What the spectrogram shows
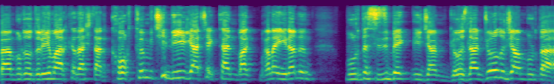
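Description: A woman's voice: high-pitched, very fast, fairly bright tone. A woman voicing an anxious, whiny boy who keeps protesting and wants to go home. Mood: worried.

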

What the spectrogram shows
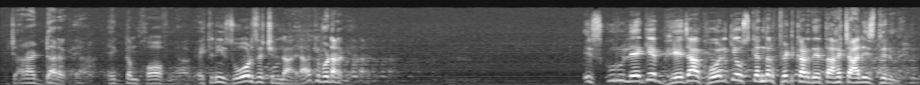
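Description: A man preacher delivering a sermon, emphatic and repetitive, often shouting and calling for responses. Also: sits high, animated, moderate pace, pauses often, slight background noise.

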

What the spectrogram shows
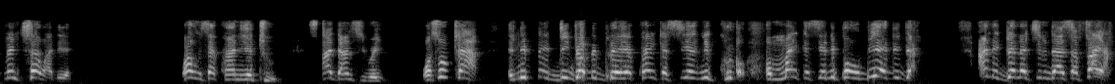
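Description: A woman preaching a sermon with a Ghanaian accent, emotional, at times crying out and slipping English phrases into her preaching. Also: high voice. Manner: emotional, rising to cries and shouts, mixing English into Twi preaching.

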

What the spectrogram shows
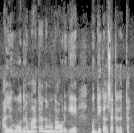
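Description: A man's voice: a little high, steady tone, rapid-fire, dark tone, dull audio, close to an everyday voice. A man voicing a protective ghost father in a cartoon, reassuring in a North Karnataka Kannada accent. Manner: reassuring, firm.

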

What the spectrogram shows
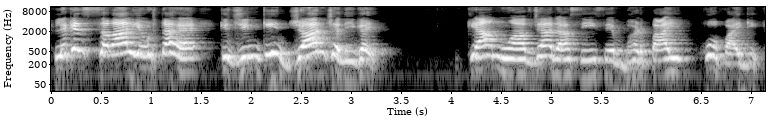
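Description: A woman's voice: high voice, animated, slow pace, bright, forceful tone, echoey room. A young woman in her twenties presenting a news report to camera in a small studio, earnest and questioning. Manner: earnest, questioning, with open hand gestures. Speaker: news anchor.

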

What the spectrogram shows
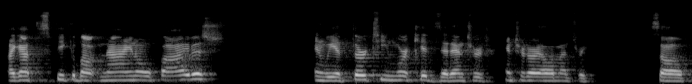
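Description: A man with a high-pitched voice talks through a face mask, slightly muffled. He gives an informal welcome-session presentation to families as a school supervisor. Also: a bit bright. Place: indoor school room, standing before a presentation screen.

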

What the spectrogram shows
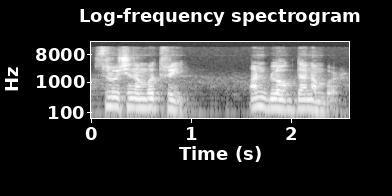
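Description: A man with a mid-range voice briskly reads a scripted tech tutorial as its presenter, delivering step-by-step instructions in short, separated phrases.

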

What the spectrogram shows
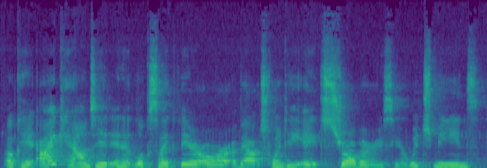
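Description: A woman's voice: a little high, normal speed. A woman hosting a cooking video, walking viewers step by step through a simple recipe in a chatty way that calls them guys. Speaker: cooking channel host. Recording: echoey room with faint background noise.

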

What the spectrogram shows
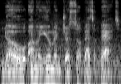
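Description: A man voicing a gruff, boastful masked vigilante in a fan-made cartoon, blunt and brooding. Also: fairly low pitch, level tone, normal speed, background noise.

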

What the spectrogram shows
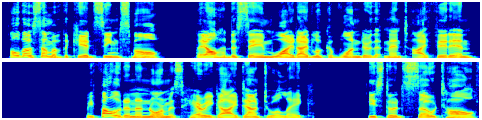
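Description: A man reading a first-person audiobook in a wry, lively storytelling manner. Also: mid-range voice, dry recording, studio quality. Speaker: audiobook narrator.

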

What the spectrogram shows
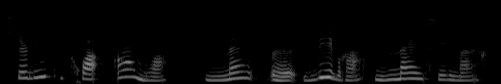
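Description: A Sunday school teacher with a French accent retells a Bible story for children, livening it up with little acted quotes. Her voice is a little high, and she takes it slowly.

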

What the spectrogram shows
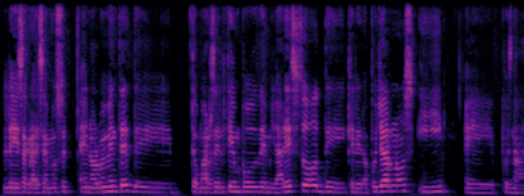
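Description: A woman in her twenties with a Colombian Spanish accent, speaking to camera from a small room about her film project, earnest and thoughtful, with pauses and restarts. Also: mid-range voice, dark tone. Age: 20s. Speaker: film student pitching her short film. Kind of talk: direct-to-camera appeal. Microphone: phone camera at arm's length.

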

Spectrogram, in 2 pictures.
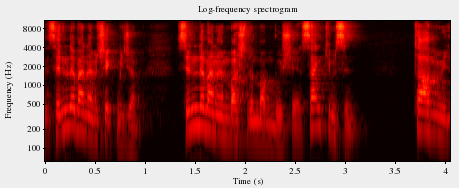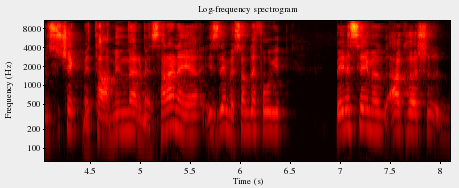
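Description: A man's voice: a little high, darkish tone. A man who runs a horse racing tips channel, ranting in an agitated, repetitive, scolding way at critics among his viewers. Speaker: horse racing tipster YouTuber. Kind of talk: angry rant to viewers.

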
